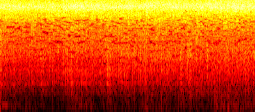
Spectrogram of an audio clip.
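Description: Washed moringa leaves with a green chilli frying in a hot pan, a loud, steady sizzle and hiss running unbroken from start to finish with no one talking.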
